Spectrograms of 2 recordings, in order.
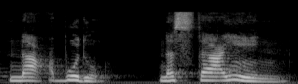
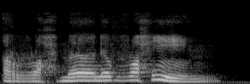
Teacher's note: در این کلمات میبینیم که حرف عین و حا از وسط حلق تلفظ میشه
